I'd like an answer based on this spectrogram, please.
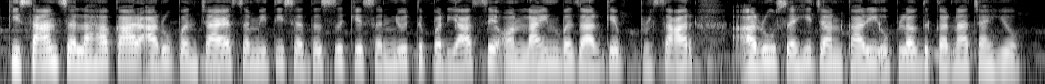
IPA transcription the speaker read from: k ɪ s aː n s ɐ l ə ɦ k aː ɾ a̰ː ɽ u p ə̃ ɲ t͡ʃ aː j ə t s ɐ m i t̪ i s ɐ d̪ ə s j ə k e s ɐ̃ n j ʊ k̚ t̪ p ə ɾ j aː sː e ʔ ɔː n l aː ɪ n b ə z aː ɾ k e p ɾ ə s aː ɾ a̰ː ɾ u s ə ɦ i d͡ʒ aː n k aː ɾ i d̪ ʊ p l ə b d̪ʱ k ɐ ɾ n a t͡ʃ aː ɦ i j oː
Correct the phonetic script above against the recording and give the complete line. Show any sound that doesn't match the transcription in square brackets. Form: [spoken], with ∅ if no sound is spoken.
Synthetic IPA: k ɪ s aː n s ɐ l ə ɦ k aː ɾ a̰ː [ɾ] u p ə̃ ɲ t͡ʃ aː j ə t s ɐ m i t̪ i s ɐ d̪ ə s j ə k e s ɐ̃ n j ʊ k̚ t̪ p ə ɾ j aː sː e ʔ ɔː n l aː ɪ n b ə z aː ɾ k e p ɾ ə s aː ɾ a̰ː ɾ u s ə ɦ i d͡ʒ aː n k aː ɾ i [∅] ʊ p l ə b d̪ʱ k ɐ ɾ n a t͡ʃ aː ɦ i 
